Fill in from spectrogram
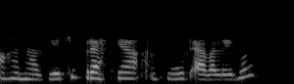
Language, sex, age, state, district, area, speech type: Kashmiri, female, 18-30, Jammu and Kashmir, Kulgam, rural, conversation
